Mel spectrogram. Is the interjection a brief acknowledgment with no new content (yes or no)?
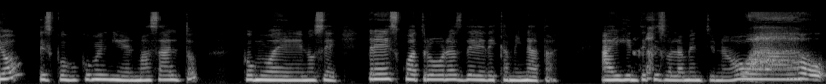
no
